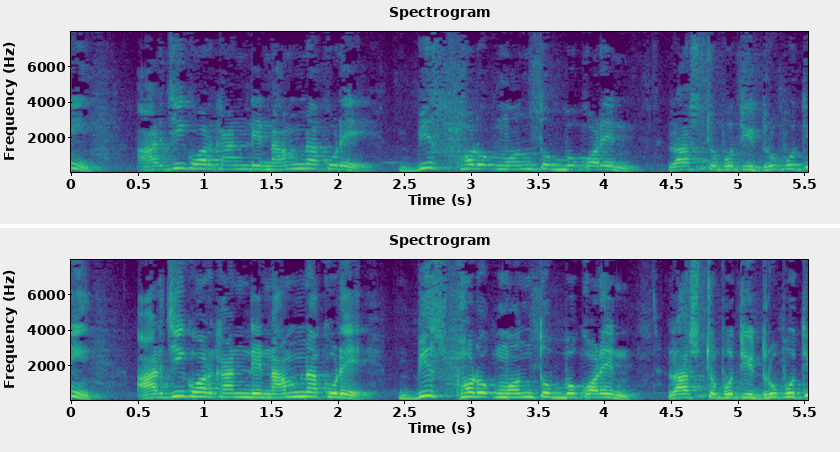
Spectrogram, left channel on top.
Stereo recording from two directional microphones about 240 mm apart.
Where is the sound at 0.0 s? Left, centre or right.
Right.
